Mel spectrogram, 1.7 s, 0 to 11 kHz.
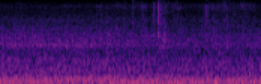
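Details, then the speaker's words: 2001 Mustang Bullitt V8 on its first drive with a JLT cold air intake and VMP tune, at about 25 mph in the neighbourhood. Steady, deep, even rumble with no knocks or whine; it runs smooth and healthy. "So yeah, it's running good. I'm back in my neighborhood still, so 25 miles an hour is supposed to be. So running smooth. Sounds good."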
